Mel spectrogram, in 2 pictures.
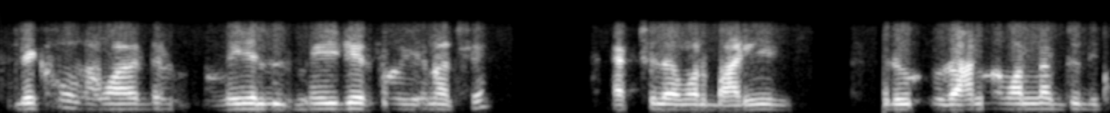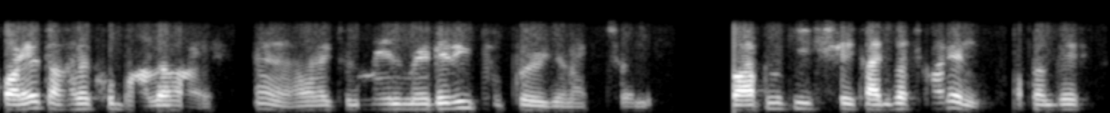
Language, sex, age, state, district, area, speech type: Bengali, male, 30-45, West Bengal, Hooghly, urban, conversation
